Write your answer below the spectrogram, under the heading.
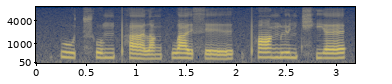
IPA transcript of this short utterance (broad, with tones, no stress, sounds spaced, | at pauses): p u˨˩ t͡sʰ ʊ˧˥ ŋ pʰ ä˨˩ l ɑ˦ ŋ f w a˥˩ ɪ̯ s e˨˩˦ ɪ̯ | pʰ ɑ˥ ŋ l y˨ n t͡ɕʰ j ɛ˧˥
